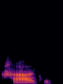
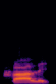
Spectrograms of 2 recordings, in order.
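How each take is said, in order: First: The name ends with a 'dee' sound. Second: The name ends with a soft 'j' sound. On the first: "we usually call it" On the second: "That's the correct pronunciation"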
